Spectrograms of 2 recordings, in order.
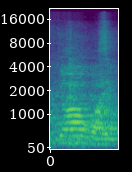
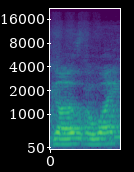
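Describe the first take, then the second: First: Firm loud go away like scolding a dog; bad dog voice. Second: Said in the usual way. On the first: Shown as a demonstration. Trainer showing the audience the bad dog voice, loud. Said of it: "in your best bad dog voice". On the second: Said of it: "one or two syllables, like".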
